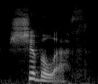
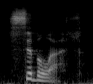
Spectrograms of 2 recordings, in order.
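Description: First: The word begins with an SH sound. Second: The word begins with a plain S sound. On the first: The speaker is from Gilead. The speaker calls it right. "they would tell him to say" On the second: The speaker is from Ephraim. The speaker calls it wrong. "because people from Ephraim cannot pronounce the word correctly"

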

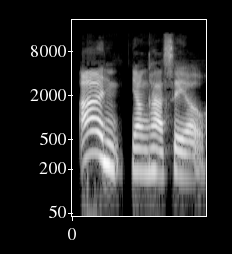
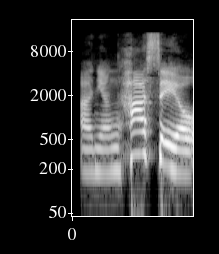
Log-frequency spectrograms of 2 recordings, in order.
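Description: First: The first syllable is stressed. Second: The third syllable is stressed.

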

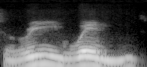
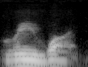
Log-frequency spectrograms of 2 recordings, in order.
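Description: First: Wind has a short i, like blowing air. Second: Wind has a long i, like winding back. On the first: Wind power is being brought back into use. "it's rewind" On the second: Going back to the old days. "not rewind"

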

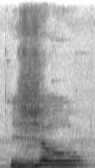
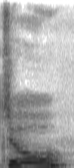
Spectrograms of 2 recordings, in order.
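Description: First: The word begins with a zh sound. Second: The word begins with a dj sound. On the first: "um som de J" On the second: "um som de DJ"

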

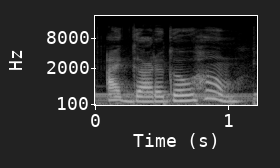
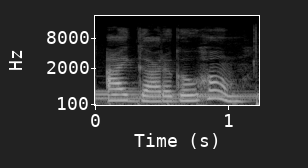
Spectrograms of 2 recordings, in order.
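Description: The two takes are said the same way.

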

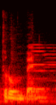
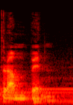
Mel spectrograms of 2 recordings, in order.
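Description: First: The second word is said as 'ben', without a final d. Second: The second word is said as 'band', with a final d. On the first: "D-R-U-M-B-E-N, sebagaimana ditulis oleh penyairnya" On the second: "sengaja saya tidak mengucapkan kata drum band"

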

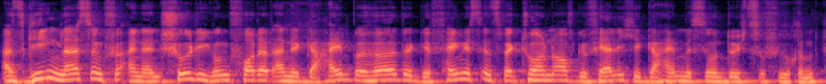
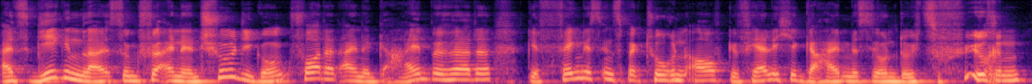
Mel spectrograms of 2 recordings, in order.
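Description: No difference in how they are said.

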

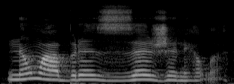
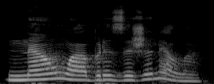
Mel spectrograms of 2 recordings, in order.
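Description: First: The S runs into a as a Z sound. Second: The S runs into a as a Z sound.

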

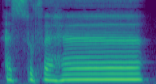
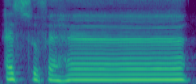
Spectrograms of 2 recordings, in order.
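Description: First: The long vowel is held for four counts. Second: The long vowel is held for six counts.

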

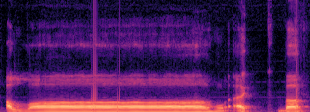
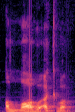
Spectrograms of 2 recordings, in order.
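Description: First: The words are stretched out and drawn long. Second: The words are said quickly without stretching.

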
